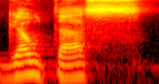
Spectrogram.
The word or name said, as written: gautas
